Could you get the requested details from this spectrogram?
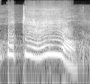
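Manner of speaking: can't believe the crowd; shocked. Retold or imitated.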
